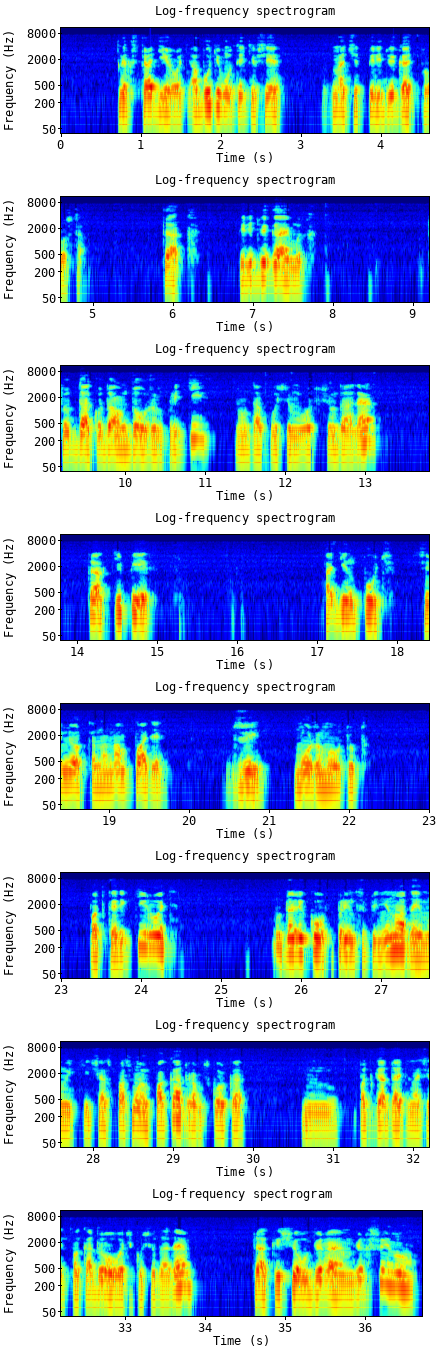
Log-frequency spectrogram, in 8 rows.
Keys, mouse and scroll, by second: 2.2 click, 6.5 click, 8.5 middle click, 10.1 click, 12.0 middle click, 13.1 middle click, 15.4 shift+middle click, 18.3 KP_7, 20.4 g, 24.3 click, 25.4 click, 26.4 g, 28.0 click, 30.7 middle click, 31.9 middle click, 33.0 shift+middle click, 35.1 click.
